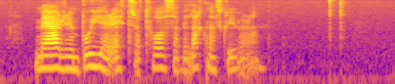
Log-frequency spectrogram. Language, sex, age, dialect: Faroese, female, 36-60, Norðuroyggjar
